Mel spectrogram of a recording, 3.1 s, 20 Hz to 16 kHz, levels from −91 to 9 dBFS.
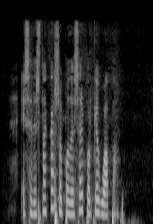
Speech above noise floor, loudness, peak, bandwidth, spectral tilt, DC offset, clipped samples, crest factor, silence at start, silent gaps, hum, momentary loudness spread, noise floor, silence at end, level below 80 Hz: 36 dB; -25 LUFS; -4 dBFS; 11.5 kHz; -5.5 dB/octave; under 0.1%; under 0.1%; 22 dB; 0.45 s; none; none; 12 LU; -60 dBFS; 0.6 s; -36 dBFS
